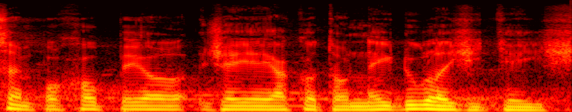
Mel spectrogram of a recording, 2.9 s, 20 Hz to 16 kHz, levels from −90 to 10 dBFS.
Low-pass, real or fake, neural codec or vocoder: 14.4 kHz; real; none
